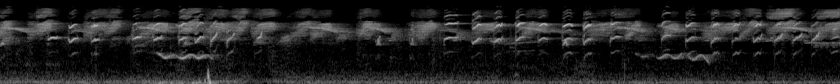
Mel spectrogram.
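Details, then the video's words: Hand-fed bulbul chicks give shrill, raspy begging chirps, roughly two a second, with a wavering whistled trill twice and a single knock early on. "Hand Feeding Baby Birds - Bulbul Birds"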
